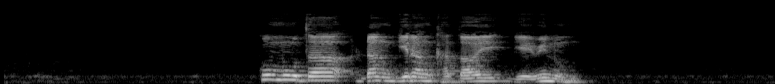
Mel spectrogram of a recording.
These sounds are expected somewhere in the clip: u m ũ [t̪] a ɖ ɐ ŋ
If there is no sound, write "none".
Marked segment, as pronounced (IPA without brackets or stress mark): t̪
